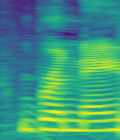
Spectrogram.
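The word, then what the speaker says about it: Brené: you really are interested her name is renee brown and her first name is spelled b-r-e-n-e and she has a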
